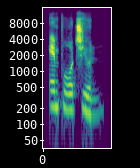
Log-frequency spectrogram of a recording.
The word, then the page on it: importune: Indian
